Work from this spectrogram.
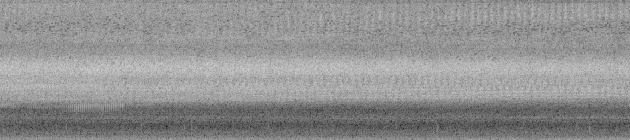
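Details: Many cicadas singing during a walk with a Miniature Pinscher: a dense, continuous high-pitched buzzing drone that stays steady throughout, with no other clear sounds.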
